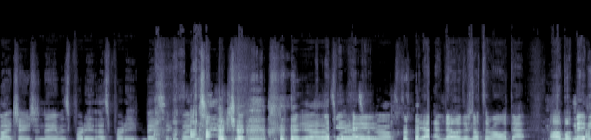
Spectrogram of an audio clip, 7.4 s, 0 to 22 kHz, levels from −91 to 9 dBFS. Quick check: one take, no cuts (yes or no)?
yes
